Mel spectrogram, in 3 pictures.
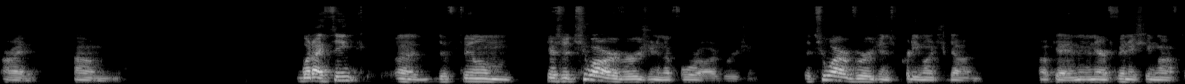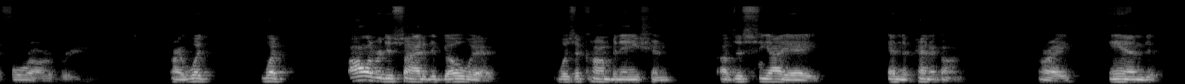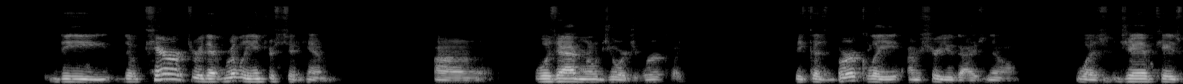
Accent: American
